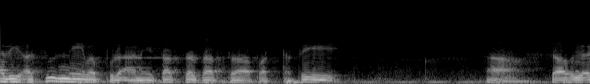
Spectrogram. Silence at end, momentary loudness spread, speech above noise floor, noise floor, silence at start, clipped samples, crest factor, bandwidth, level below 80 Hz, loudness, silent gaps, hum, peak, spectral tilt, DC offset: 0 s; 23 LU; 20 dB; -45 dBFS; 0 s; under 0.1%; 14 dB; 3.3 kHz; -50 dBFS; -27 LUFS; none; none; -12 dBFS; -12 dB/octave; under 0.1%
